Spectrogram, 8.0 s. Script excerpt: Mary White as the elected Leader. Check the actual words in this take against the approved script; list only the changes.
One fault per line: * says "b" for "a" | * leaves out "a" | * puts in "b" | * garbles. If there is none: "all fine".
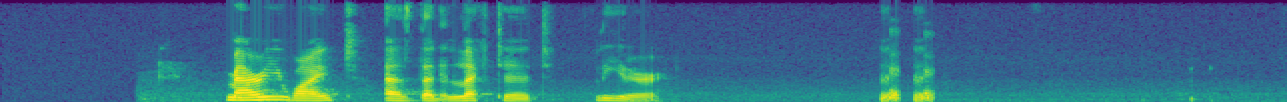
all fine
